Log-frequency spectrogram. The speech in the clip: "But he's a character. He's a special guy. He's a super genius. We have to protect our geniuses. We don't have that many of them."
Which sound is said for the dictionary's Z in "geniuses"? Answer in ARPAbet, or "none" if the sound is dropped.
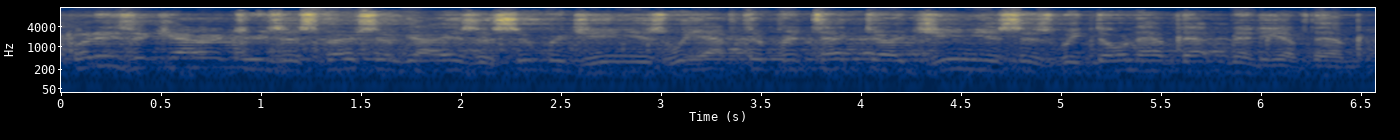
Z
